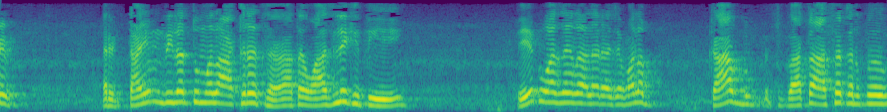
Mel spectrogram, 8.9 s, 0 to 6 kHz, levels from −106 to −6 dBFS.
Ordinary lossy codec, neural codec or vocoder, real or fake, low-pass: MP3, 24 kbps; codec, 16 kHz, 2 kbps, FunCodec, trained on Chinese and English, 25 frames a second; fake; 5.4 kHz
